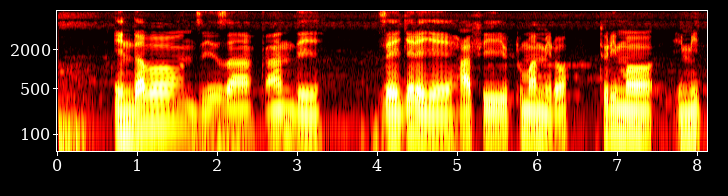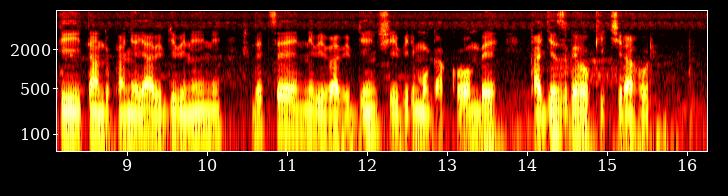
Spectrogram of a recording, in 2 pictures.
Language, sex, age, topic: Kinyarwanda, male, 18-24, health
